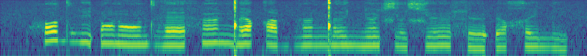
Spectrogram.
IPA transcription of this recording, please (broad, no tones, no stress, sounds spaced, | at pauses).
h ɔ dʱ i ʔ õ ɾ õ dʱ ɛ h œ̃ ŋ͡ǃ ɛ q ɛ bʱ œ̃ ŋ͡ǃ ɘ ɲ œ̃ ɕ ɤ ɕ ø ɬ ø ʔ ø χ i n i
